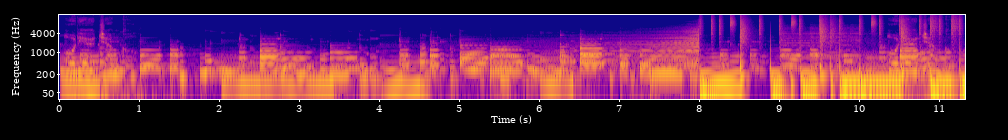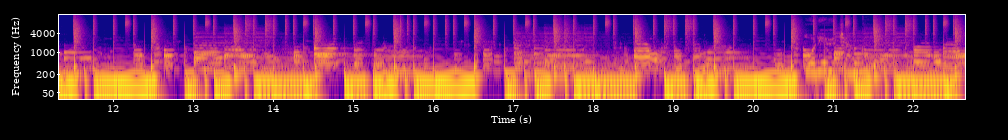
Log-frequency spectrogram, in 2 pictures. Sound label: energetic funky kit; blackbirdsound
